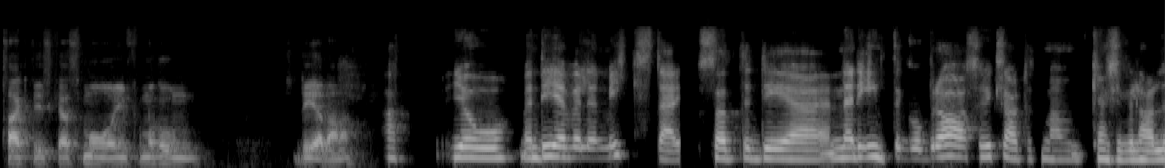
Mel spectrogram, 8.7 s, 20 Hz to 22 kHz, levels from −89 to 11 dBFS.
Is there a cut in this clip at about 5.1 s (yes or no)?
yes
